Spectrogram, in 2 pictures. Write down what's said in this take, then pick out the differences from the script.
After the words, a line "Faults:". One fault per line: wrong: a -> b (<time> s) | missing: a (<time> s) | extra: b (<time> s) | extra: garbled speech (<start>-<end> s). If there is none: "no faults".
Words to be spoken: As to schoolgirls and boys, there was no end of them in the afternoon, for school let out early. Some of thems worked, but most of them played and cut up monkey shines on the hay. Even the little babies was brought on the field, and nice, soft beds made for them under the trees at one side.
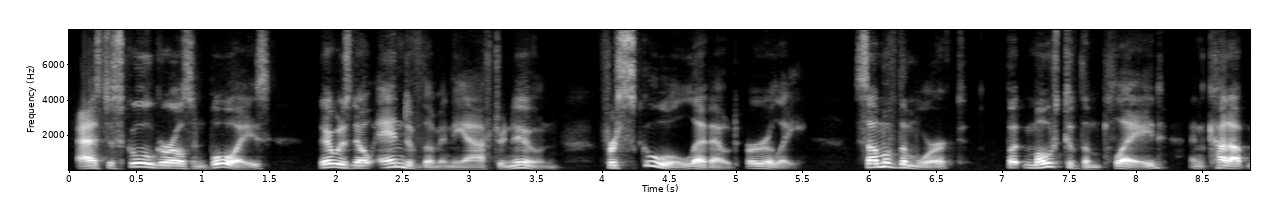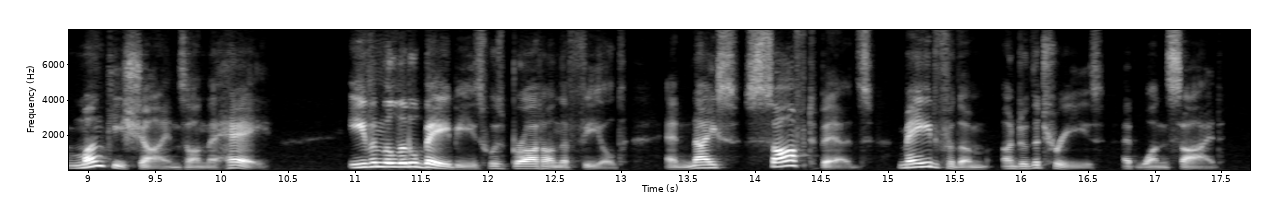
As to schoolgirls and boys, there was no end of them in the afternoon, for school let out early. Some of them worked, but most of them played and cut up monkey shines on the hay. Even the little babies was brought on the field, and nice, soft beds made for them under the trees at one side.
Faults:
wrong: thems -> them (6.2 s)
